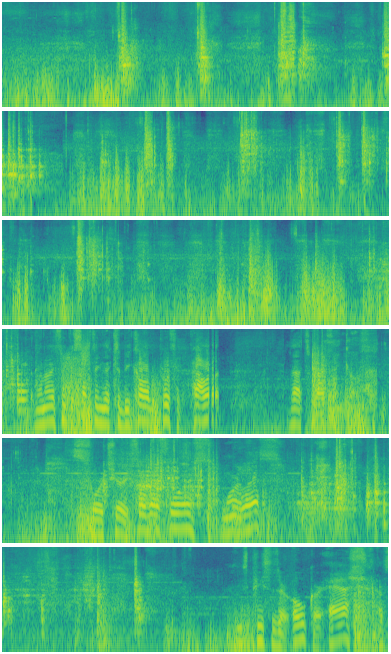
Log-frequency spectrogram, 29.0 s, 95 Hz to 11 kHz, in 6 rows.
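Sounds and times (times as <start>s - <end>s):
boards cracking: 10.6s - 11.2s.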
